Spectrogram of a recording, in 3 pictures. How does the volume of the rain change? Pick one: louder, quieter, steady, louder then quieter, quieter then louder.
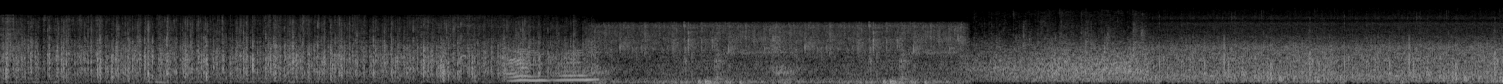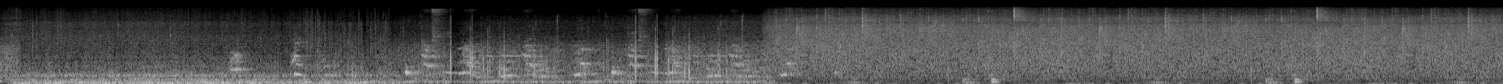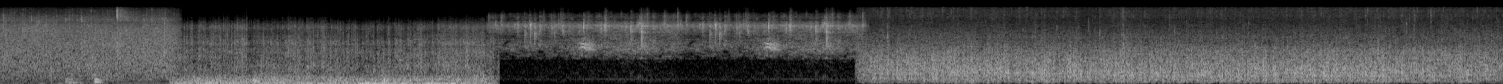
louder.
